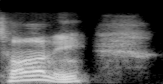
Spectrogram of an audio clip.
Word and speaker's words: Taney: Roger Taney, spelled Taney, by the way, but pronounced Taney.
